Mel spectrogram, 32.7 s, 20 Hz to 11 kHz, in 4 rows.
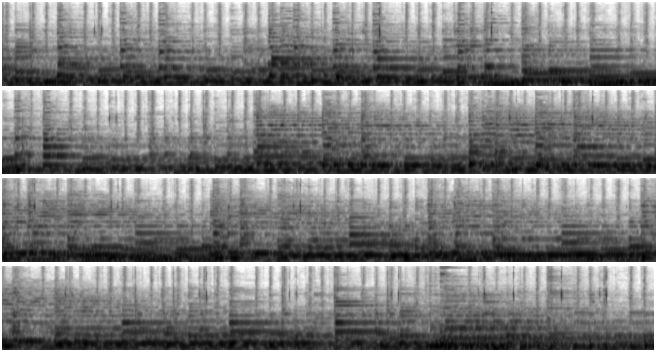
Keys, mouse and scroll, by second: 3.0-4.7 scroll up 1, 4.7-9.5 drag, 9.5-15.9 drag, 15.9-16.7 scroll down 1, 17.4 click, 17.7 shift+click, 18.8-20.0 scroll up 1, 20.0-22.6 drag, 22.6 scroll down 1, 24.6-25.2 scroll up 1, 25.4-29.4 shift+drag, 29.4 right click, 30.5 click, 31.5-32.6 ctrl+drag.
